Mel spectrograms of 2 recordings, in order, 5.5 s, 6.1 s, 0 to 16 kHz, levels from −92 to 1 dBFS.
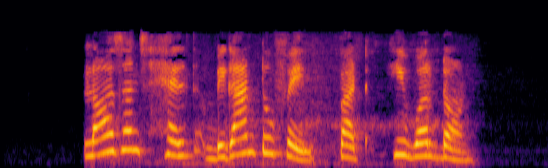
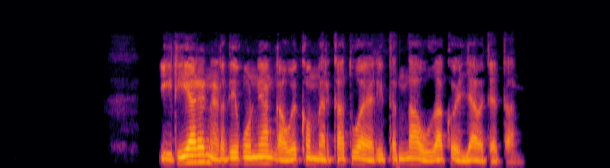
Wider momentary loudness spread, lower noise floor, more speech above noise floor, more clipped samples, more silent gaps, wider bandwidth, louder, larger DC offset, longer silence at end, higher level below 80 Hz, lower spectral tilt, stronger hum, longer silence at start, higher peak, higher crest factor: about the same, 9 LU vs 11 LU; second, -80 dBFS vs under -90 dBFS; second, 64 dB vs over 70 dB; neither; neither; about the same, 8 kHz vs 7.4 kHz; first, -16 LUFS vs -21 LUFS; neither; second, 0.75 s vs 0.95 s; about the same, -62 dBFS vs -64 dBFS; second, -3.5 dB/octave vs -7 dB/octave; neither; second, 0.85 s vs 1.6 s; about the same, -2 dBFS vs -4 dBFS; about the same, 16 dB vs 18 dB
